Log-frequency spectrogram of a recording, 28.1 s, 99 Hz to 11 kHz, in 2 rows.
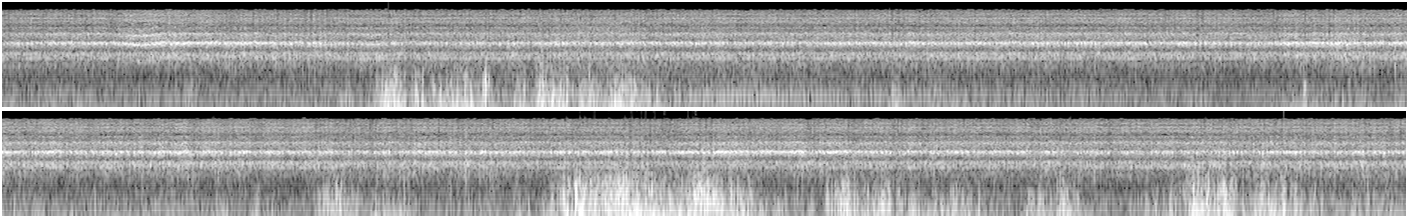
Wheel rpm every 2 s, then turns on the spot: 230, 230, 230, 230, 230, 240, 230, 230, 230, 230, 230, 230, 230, 230.
none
